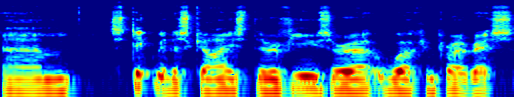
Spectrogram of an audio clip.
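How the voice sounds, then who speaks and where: A man speaks with a British accent at a fairly high pitch. His tone is dark and mellow. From UK. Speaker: vlogger. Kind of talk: casual review monologue. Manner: hesitant, many fillers.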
